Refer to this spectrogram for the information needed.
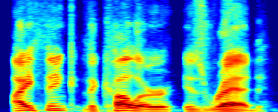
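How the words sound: The voice falls at the end like a statement. It is said with confidence as a plain statement. The speaker calls it right. "they can't just make a statement"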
